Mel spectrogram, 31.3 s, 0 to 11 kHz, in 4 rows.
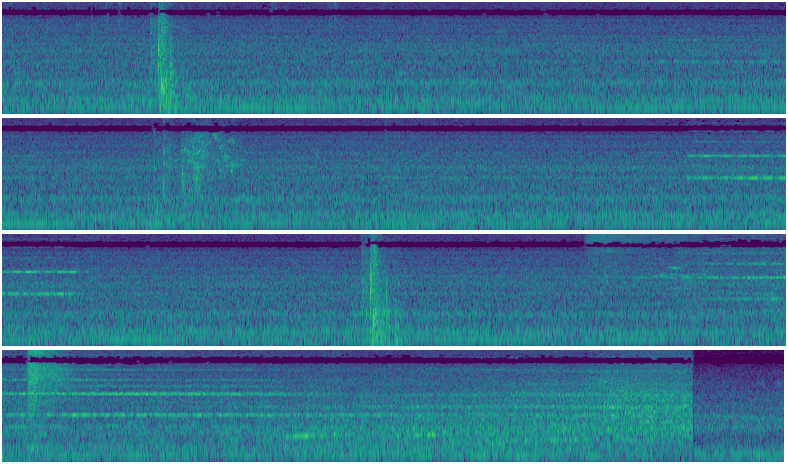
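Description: An LA Metro Kinkisharyo P3010 light-rail train standing at the platform with its doors open, its onboard equipment giving a steady low hum. Two sharp clanks come about a second and a half in and about twenty seconds in, and short high beeps sound twice. In the last several seconds steady high tones and gliding whines join the hum.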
